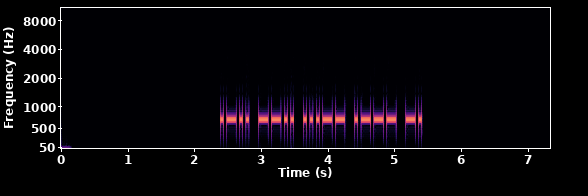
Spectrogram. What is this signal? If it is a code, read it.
Morse code, heard as a keyed tone, about 25 wpm, 700 Hz. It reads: LZ3JN
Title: DXCC-100 Call Signs - 5 Characters - 25wpm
